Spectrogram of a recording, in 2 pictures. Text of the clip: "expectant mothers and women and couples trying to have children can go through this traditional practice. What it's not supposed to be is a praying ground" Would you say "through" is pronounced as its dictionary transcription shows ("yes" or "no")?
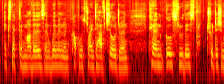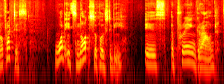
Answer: yes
